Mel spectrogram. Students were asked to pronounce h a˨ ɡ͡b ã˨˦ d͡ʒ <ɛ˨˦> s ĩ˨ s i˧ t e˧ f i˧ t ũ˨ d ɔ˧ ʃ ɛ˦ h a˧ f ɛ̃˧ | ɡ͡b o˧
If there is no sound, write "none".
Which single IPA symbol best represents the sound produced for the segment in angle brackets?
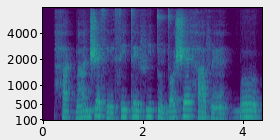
ɛ˦˨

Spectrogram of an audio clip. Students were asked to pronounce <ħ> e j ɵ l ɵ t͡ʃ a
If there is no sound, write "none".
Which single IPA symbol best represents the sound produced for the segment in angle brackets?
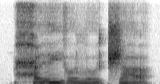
ħ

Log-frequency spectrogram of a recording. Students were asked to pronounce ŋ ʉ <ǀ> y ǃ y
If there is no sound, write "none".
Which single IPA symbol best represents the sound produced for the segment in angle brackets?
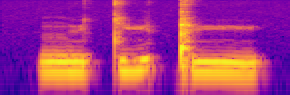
t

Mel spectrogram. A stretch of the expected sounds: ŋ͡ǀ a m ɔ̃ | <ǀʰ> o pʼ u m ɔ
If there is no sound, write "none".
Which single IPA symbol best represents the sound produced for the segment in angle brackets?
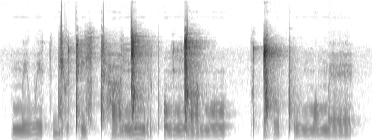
ǀʰ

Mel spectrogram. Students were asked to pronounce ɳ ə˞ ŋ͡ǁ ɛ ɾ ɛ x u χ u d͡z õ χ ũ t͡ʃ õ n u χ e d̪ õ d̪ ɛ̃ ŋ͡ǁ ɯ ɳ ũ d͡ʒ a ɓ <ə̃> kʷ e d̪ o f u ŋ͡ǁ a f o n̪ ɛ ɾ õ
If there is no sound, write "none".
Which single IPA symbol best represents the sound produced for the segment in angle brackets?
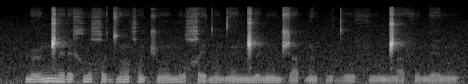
ə̃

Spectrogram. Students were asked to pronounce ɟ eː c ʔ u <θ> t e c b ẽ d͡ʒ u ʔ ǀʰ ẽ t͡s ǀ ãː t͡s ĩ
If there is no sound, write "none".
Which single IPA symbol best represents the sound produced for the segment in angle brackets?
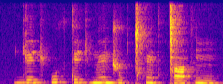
θ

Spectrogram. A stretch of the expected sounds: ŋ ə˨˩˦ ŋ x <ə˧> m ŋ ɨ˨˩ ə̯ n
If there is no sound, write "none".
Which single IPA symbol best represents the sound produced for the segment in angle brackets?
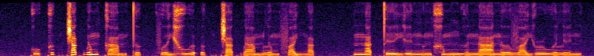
ə˧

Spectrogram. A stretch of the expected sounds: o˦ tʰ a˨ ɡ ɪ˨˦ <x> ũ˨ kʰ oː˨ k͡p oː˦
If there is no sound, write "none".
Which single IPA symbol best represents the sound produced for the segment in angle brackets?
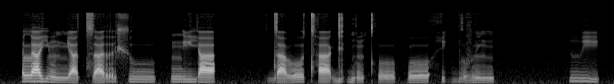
ɡ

